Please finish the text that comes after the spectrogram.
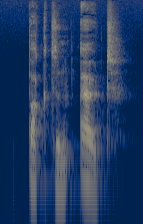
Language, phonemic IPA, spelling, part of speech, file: Dutch, /ˈpɑktə(n) ˈœyt/, pakten uit, verb, Nl-pakten uit.ogg
- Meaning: inflection of uitpakken: 1. plural past indicative 2. plural past subjunctive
